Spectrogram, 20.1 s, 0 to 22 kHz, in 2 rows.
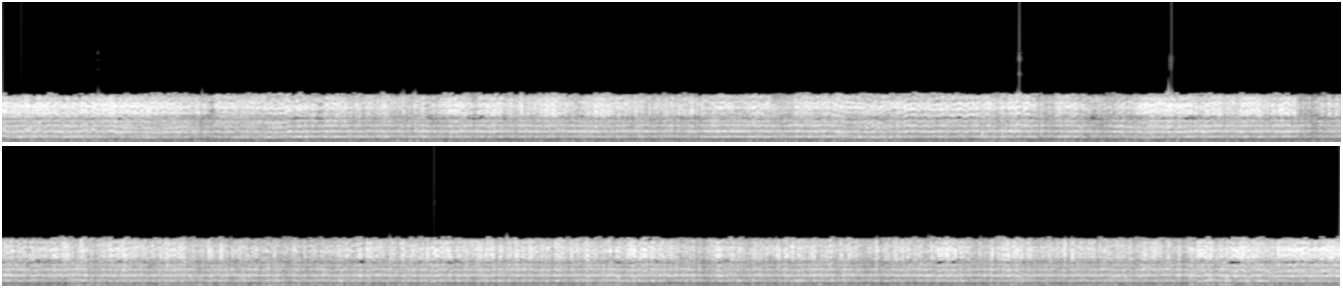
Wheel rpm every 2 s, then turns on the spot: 200, 230, 230, 230, 230, 230, 230, 230, 240, 230.
none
